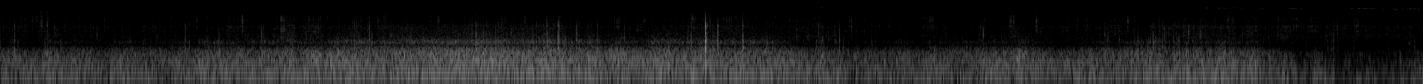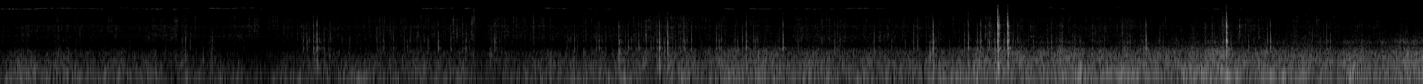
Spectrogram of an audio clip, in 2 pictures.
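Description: Mountain bike riding fast down a stony dirt trail, heard from a camera mounted on the bike or rider: a continuous rumble and rattle of tyres and frame over the ground, with sharp knocks as it hits stones, thickest near the end. The rush eases for a few seconds in the middle.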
